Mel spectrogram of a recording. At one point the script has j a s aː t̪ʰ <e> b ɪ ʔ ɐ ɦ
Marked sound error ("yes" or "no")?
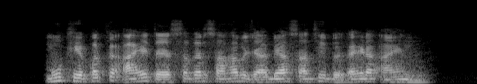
yes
